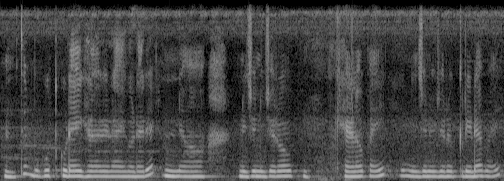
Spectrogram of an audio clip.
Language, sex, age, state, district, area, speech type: Odia, female, 18-30, Odisha, Rayagada, rural, spontaneous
